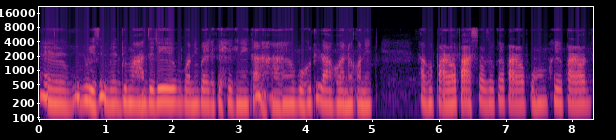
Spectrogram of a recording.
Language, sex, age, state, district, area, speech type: Assamese, female, 45-60, Assam, Majuli, urban, spontaneous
